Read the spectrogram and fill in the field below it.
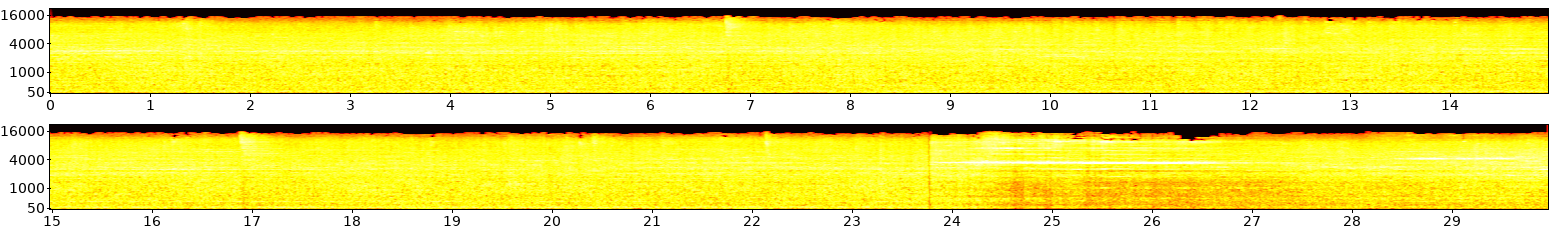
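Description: A long freight train rumbles and clatters steadily past close by.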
